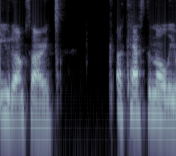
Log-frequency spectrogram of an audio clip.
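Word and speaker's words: Castagnoli: Moxley Yuda no not Yuda I'm sorry a castanoli right that's how you say it um and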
